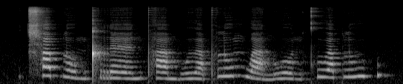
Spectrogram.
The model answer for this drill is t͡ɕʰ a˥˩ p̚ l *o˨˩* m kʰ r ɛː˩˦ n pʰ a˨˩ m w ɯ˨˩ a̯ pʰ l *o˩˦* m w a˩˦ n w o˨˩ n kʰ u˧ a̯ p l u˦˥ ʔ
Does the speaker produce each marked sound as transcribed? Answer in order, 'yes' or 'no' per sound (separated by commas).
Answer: no, no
